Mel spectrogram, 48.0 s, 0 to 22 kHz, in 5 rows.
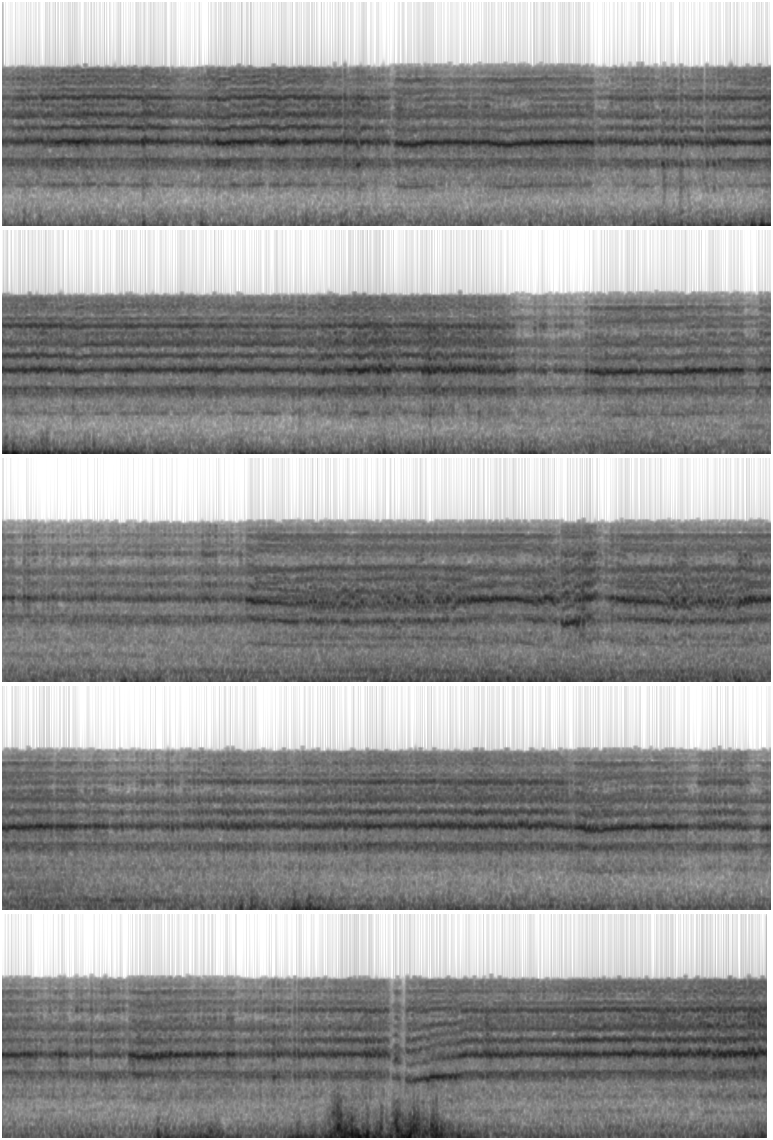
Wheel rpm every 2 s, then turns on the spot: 170, 170, 170, 160, 170, 160, 160, 160, 160, 170, 170, 160, 160, 160, 160, 170, 170, 170, 160, 160, 160, 160, 160, 170.
none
